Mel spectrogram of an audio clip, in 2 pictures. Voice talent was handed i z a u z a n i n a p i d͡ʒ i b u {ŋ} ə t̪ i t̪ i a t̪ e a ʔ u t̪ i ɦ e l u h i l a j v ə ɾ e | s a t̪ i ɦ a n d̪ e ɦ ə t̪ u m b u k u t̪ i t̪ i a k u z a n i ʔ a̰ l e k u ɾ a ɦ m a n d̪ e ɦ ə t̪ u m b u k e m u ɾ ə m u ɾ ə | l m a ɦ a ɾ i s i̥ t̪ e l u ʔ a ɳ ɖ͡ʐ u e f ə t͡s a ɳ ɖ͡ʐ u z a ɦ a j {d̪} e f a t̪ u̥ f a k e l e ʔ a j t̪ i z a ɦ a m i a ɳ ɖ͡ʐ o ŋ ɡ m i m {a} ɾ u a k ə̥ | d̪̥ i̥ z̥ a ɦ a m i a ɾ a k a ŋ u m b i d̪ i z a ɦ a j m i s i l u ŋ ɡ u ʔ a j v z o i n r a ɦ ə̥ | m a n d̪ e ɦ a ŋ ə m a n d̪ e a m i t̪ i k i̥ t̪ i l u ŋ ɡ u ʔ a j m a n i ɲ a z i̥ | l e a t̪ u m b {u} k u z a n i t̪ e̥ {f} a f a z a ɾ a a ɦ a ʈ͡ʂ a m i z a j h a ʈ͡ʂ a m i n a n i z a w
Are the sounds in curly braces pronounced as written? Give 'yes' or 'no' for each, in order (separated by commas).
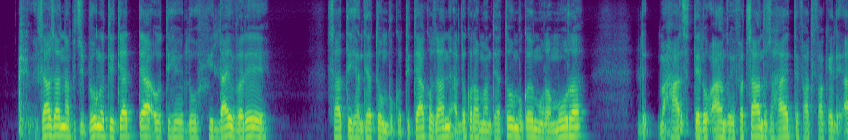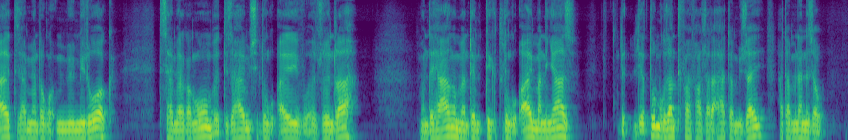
yes, no, no, yes, yes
